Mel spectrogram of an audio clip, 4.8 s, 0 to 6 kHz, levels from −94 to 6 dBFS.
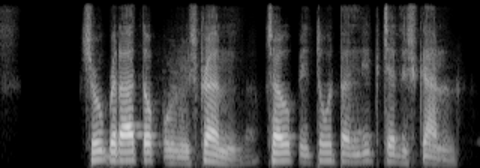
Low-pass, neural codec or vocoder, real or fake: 5.4 kHz; codec, 16 kHz, 0.5 kbps, X-Codec, HuBERT features, trained on balanced general audio; fake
